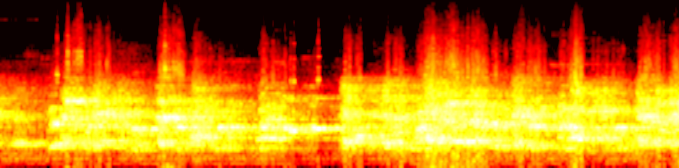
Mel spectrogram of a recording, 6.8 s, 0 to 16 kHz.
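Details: Group of dogs, recorded 2/11/19, barking almost without pause; many voices overlap into a continuous chorus of sharp barks and higher yips, the loudness staying high throughout.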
